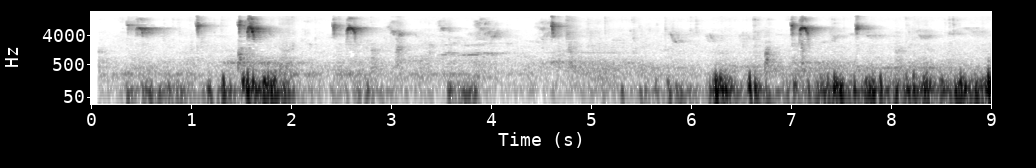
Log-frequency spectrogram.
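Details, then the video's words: Double-collared seedeater (coleiro) performing its individual 'mexida' song style, called 'do grego': sharp high chips and short slurred notes in spaced bursts, with low thumping and handling noise underneath. "COLEIRO CADA COLEIRO TEM SUA MEXIDA Essa é a do grego"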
